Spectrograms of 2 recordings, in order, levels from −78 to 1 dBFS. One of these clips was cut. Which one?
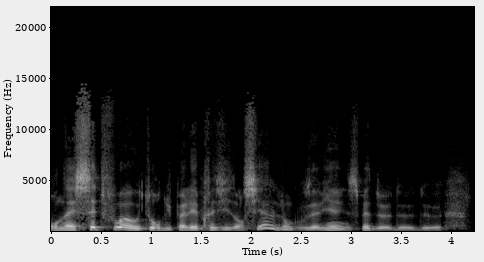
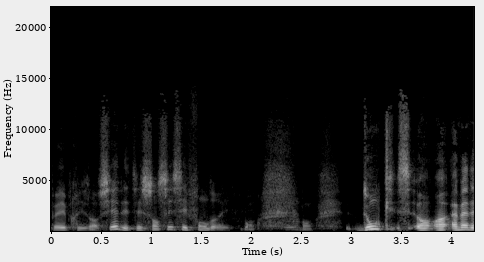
second; 1 cut; at 2.5 s

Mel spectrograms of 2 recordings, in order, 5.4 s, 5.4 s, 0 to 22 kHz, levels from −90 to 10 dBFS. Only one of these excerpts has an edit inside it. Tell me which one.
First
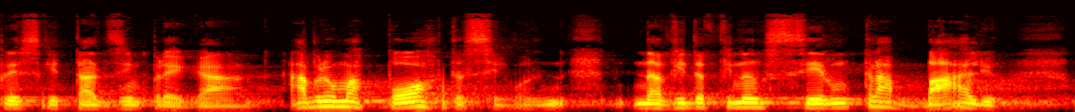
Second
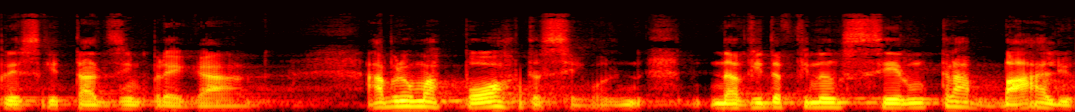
first; 1 cut; at 1.4 s

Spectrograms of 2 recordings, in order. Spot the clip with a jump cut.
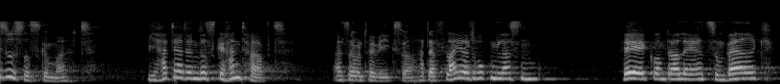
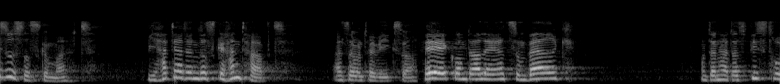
second; 1 cut; at 4.2 s

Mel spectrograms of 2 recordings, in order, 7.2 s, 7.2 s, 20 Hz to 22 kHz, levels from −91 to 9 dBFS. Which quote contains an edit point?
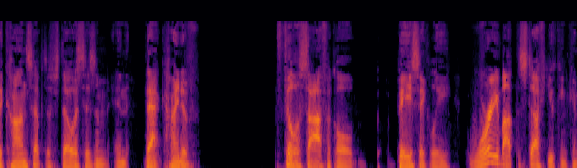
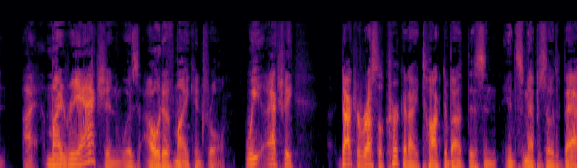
first; 2 cuts; at 1.6 s, 5.7 s

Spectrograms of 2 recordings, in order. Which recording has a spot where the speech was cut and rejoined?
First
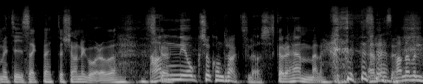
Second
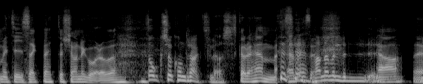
second; 2 cuts; at 1.5 s, 2.8 s

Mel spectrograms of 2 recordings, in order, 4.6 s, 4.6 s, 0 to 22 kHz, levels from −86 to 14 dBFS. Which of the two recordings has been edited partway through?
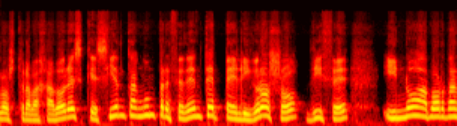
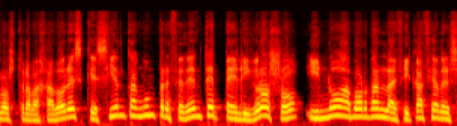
second; 1 cut; at 3.0 s

